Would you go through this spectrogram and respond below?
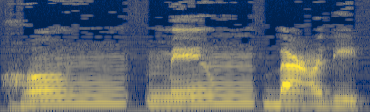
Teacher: یہاں ڈبل میم ہے تو ادغام ہوگا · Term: ادغام شفوی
